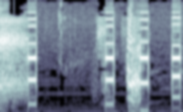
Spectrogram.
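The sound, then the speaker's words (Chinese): Telephone keypad tones beep as someone presses buttons on a phone during a call: short, loud, steady bursts, about four presses spaced irregularly across a few seconds, with bursts of crackly line noise between some of them and no talking. “不要按了，有人在按电话。”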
